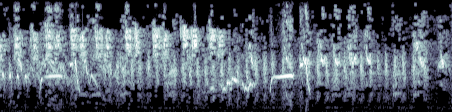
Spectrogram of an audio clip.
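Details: Lure recording of small birds, meant to draw hard-to-lure birds down, among them ciblek, kutilang, trucuk, sogon and perenjak: a dense, busy chorus of high chirps and thin whistled notes overlapping continuously, with short clear whistles standing out.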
